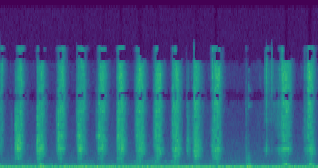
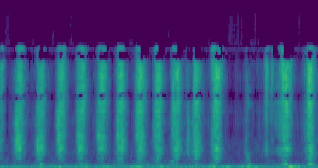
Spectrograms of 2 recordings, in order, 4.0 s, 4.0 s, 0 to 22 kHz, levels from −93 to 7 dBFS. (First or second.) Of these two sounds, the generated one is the second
